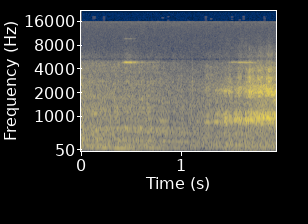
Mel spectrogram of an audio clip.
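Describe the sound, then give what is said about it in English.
A heavy, low rumble like a large truck passing by, building in loudness toward the end with a rising mechanical whine over the steady roar. No one speaks. “Well, unless I'm crazy, that truck just drove into the basement.”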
